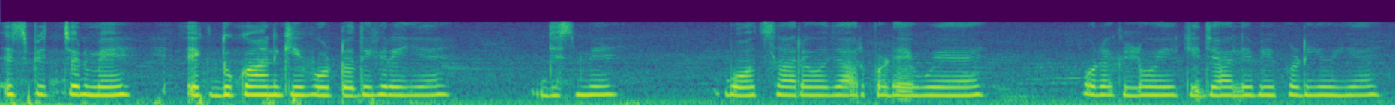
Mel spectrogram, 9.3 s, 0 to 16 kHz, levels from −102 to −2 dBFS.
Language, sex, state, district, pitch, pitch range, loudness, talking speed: Hindi, female, Uttar Pradesh, Shamli, 255 Hz, 255-265 Hz, -17 LUFS, 170 wpm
